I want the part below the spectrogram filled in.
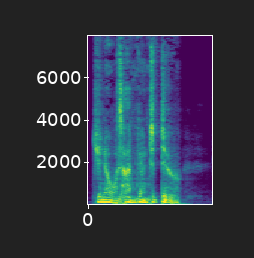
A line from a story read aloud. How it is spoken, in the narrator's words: he said in a low voice, putting his lips close to my ear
